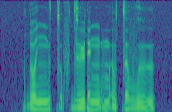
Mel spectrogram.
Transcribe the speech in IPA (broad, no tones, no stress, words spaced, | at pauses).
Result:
ɗoi̯ŋɯto̰fdɨy̯ ɾeŋə̰mə̰u̯tə vɯ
